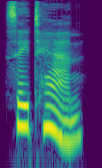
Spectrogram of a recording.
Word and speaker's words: seitan: Seitan, pronounced Seitan, is a wheat-based meat alternative that has been around for at least 1,500 years.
